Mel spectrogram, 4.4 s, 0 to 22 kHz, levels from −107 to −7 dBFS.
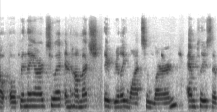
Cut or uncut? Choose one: uncut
